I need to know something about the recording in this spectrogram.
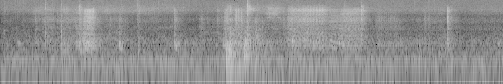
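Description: Faint, scattered clicks of laptop keystrokes in a quiet room, with a louder soft thump about three seconds in.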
